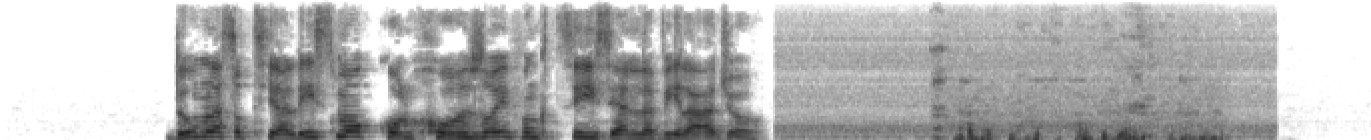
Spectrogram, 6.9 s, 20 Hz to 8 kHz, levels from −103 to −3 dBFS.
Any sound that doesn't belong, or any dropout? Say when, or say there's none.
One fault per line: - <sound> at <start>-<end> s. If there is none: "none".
- laugh at 4.6-6.2 s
